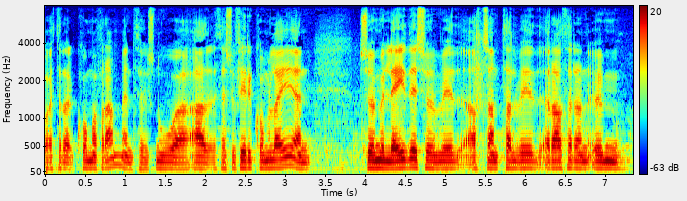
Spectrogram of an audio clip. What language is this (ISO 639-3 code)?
isl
